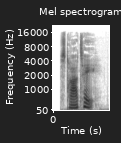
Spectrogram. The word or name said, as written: STRATUMS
